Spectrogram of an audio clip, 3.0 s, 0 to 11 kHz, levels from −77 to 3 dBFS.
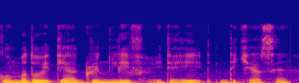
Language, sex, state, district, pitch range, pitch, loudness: Nagamese, male, Nagaland, Kohima, 95-105 Hz, 100 Hz, -16 LUFS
